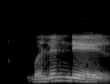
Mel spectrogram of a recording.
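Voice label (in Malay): "berlendir", Malay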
